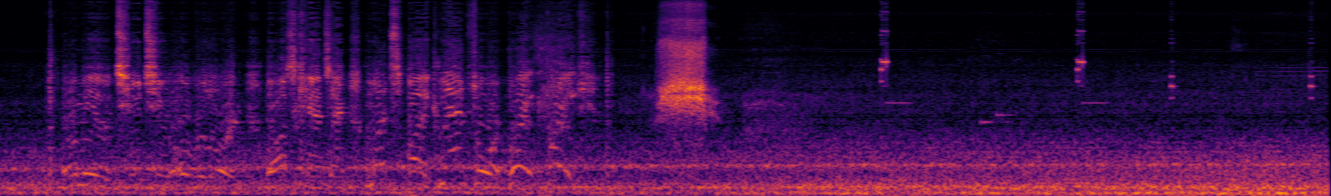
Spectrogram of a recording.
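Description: A jet engine roars steadily, heard from inside the cockpit.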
